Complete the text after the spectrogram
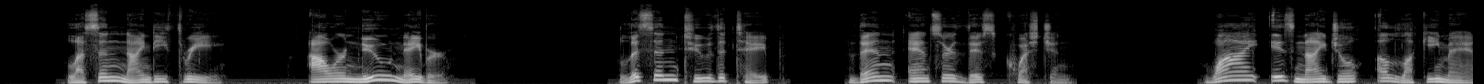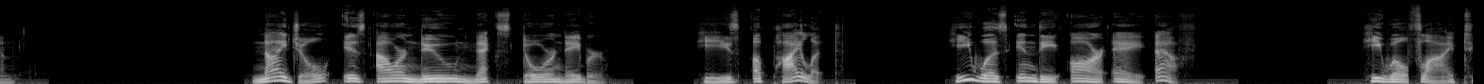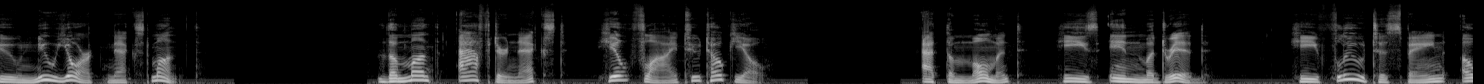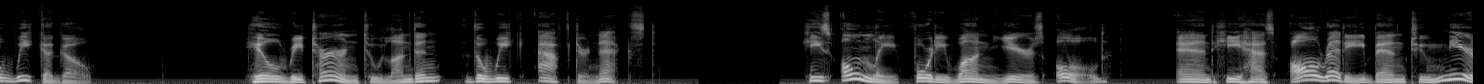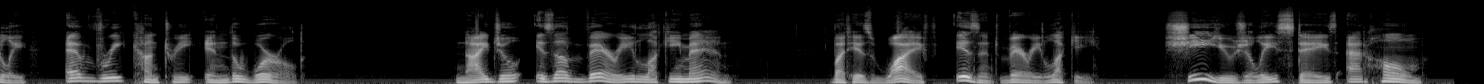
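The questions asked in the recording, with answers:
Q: Why is Nigel a lucky man?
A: Because he's a pilot and has already been to nearly every country in the world.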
